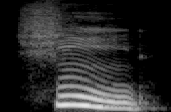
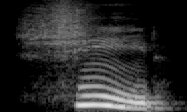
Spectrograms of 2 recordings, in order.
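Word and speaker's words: she'd: She would sheed. sheed like peed or the verb need.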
